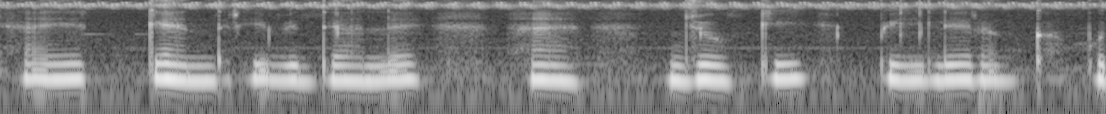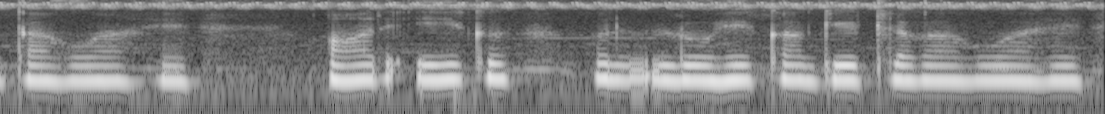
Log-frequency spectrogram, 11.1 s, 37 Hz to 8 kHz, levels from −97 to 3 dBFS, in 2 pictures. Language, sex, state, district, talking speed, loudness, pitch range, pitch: Hindi, female, Uttar Pradesh, Etah, 115 wpm, -17 LUFS, 180-195 Hz, 185 Hz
